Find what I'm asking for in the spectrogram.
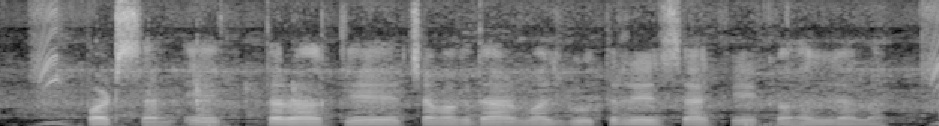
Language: Bhojpuri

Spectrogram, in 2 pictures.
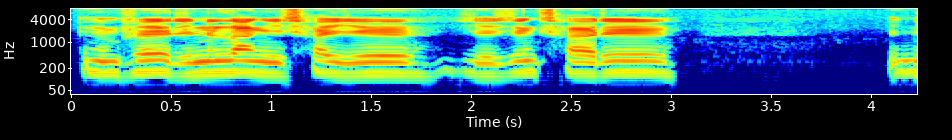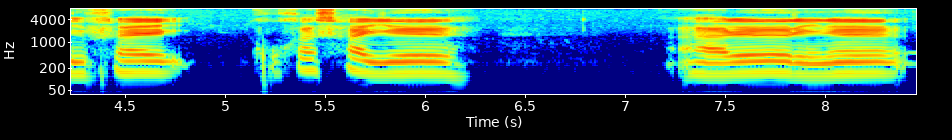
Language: Bodo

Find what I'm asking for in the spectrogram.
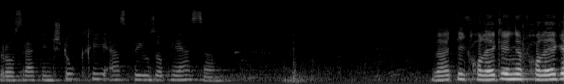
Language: Swiss German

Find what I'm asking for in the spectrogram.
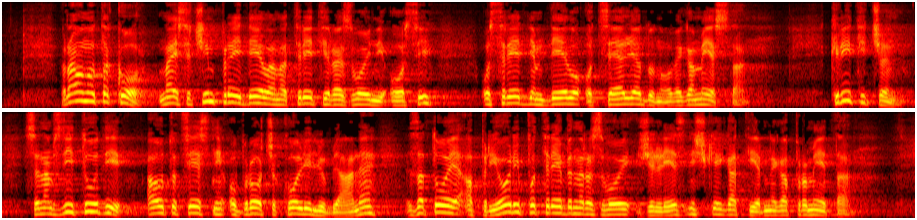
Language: Slovenian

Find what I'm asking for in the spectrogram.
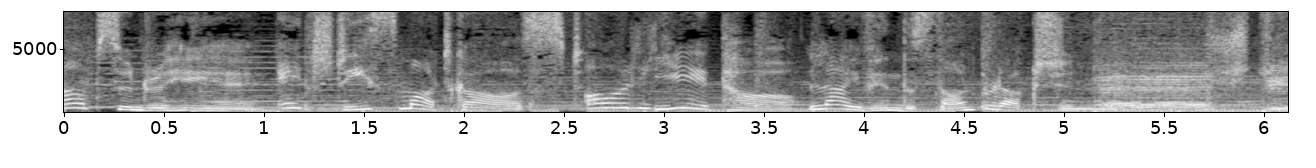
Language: Hindi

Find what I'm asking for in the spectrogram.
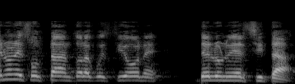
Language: Italian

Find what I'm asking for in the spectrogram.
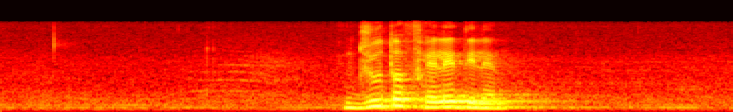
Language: Bangla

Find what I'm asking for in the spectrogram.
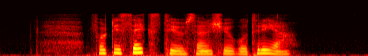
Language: Swedish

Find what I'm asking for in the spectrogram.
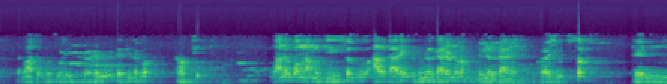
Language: Indonesian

